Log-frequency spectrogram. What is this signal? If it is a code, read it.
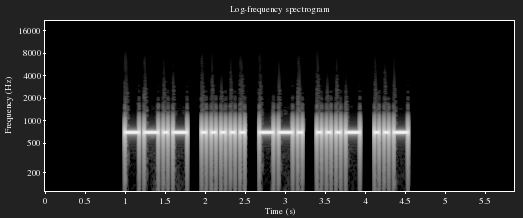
Morse code, heard as a keyed tone, about 20 wpm, 700 Hz. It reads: Q5GVU
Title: Code Groups - 5 Letter:Numbers - 20wpm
